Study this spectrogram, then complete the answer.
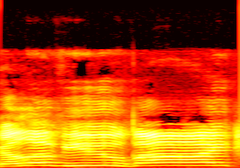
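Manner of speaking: high, loud sing-song farewell; sing-song goodbye. Retold or imitated. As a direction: sing it out sweetly. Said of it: "He's like".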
